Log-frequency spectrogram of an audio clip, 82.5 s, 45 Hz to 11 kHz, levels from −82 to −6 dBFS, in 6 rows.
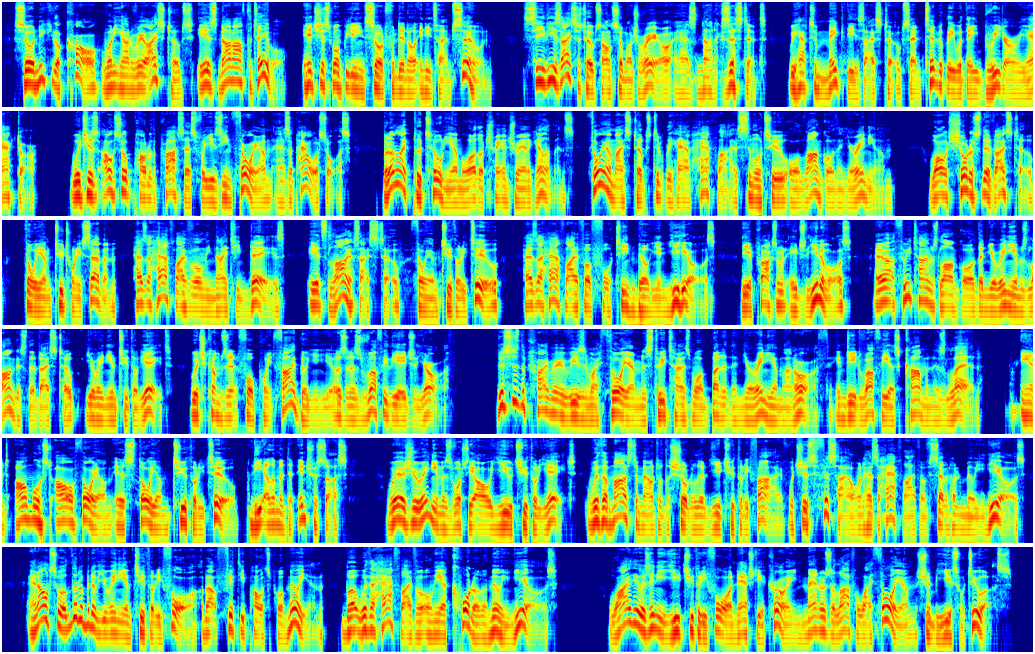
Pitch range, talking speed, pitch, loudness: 100-135 Hz, 180 wpm, 110 Hz, -20 LUFS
